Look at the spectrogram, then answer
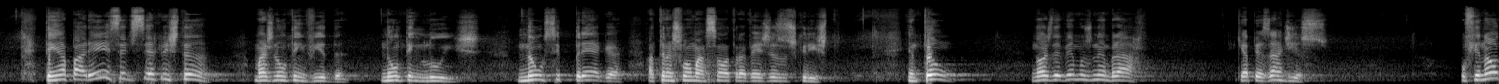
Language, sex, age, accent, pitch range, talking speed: Portuguese, male, 40-59, Brazilian, 195-260 Hz, 125 wpm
